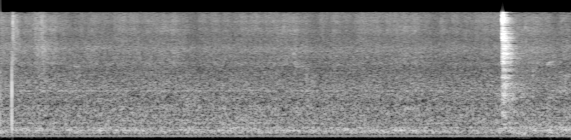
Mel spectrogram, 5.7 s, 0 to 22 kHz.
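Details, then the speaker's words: Gas clothes dryer just after replacing a defective gas valve (part 145493) that caused a whistle: a steady low drum and blower hum with light clicks and no whistle; normal running after repair. "it is and i don't hear no more wizarding noise so the whistle noise was caused by a defective valve"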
